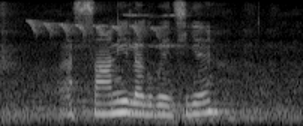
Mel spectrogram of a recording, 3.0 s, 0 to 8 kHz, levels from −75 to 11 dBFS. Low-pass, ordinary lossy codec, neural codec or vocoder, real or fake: none; none; none; real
